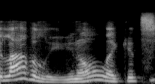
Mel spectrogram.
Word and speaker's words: Lavallee: I'm sure people, I was going to say Lavallee, Yes, exactly. Yeah, lots of people get it, pronounces it differently, but you did a wonderful job.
